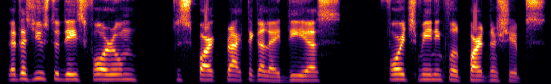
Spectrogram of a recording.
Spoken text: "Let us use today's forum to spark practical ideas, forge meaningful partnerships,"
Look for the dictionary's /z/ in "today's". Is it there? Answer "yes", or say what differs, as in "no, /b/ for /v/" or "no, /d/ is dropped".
no, /s/ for /z/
